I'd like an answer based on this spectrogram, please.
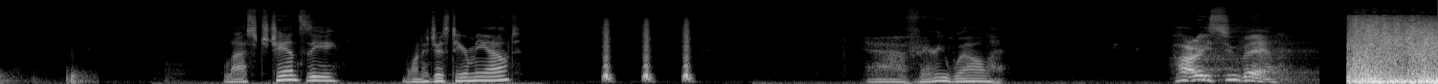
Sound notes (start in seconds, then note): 0.0 footsteps sound off; 6.4 blade swings; 8.9 disappointed sigh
